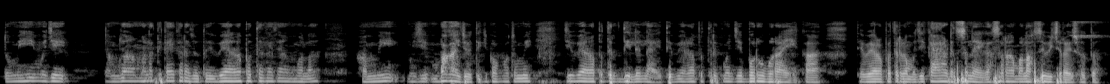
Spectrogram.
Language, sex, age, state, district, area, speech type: Marathi, male, 18-30, Maharashtra, Satara, rural, spontaneous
